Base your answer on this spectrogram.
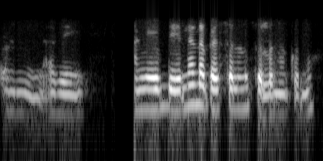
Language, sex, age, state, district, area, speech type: Tamil, female, 60+, Tamil Nadu, Ariyalur, rural, conversation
